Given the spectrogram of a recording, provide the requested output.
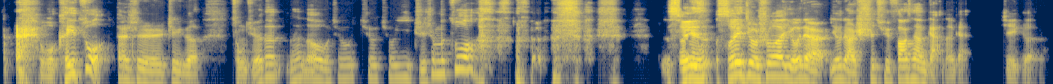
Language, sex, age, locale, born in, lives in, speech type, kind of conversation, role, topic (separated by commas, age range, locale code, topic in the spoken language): Chinese, male, 45-49, zh-CN, China, United States, conversation, advice, user, 临近或刚刚退休后，你是否感到身份认同和日常生活失去了方向感？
